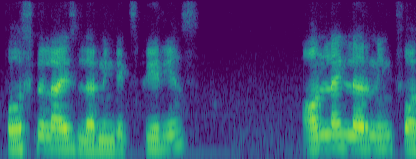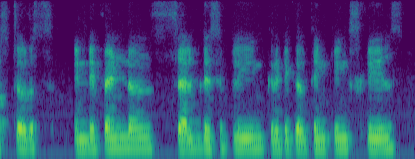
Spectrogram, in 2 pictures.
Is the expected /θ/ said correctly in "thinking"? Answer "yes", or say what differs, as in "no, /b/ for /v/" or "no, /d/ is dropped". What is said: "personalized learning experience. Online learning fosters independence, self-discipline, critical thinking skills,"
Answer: no, /t/ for /θ/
